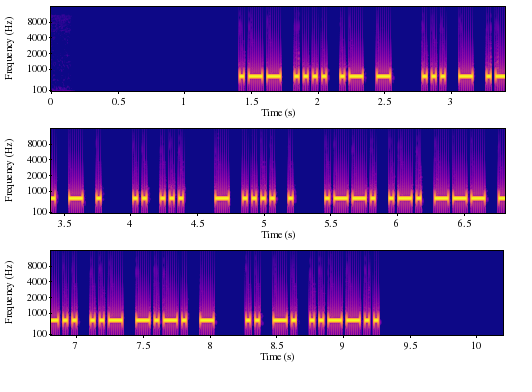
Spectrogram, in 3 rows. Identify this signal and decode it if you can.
Morse code, heard as a keyed tone, about 36 wpm, 700 Hz. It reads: WHAT STATE IS THE PRODUCT IN?
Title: Sentences from Top 1000 Words - Review Part 2 - 35wpm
